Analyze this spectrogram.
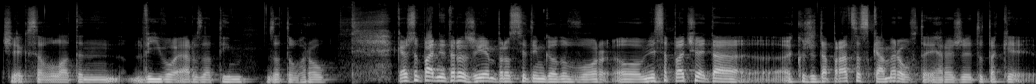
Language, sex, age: Slovak, male, 30-49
